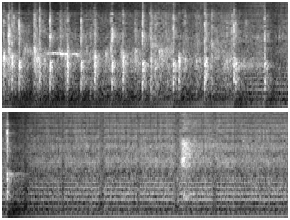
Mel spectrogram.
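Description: A congregation claps in a quick, even rhythm in praise of Yahweh at a French-language church service, the applause fading after a few seconds into a steady electrical hum with no voices.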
